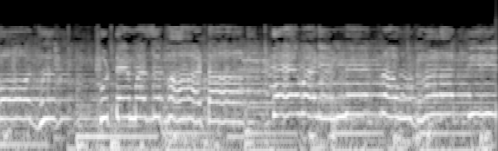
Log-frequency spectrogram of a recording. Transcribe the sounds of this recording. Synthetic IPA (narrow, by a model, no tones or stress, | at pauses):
od̪ʱ | kʰuʈemɐzbʱaːʈa | t̪eʋɐɭineːt̪ɾaũɡʱɐɭat̪pi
